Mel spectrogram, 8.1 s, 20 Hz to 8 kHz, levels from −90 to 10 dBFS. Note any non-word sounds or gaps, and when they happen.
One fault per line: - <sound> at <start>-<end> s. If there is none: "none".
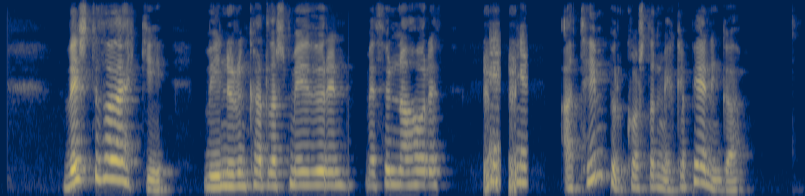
- laugh at 4.8-5.3 s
